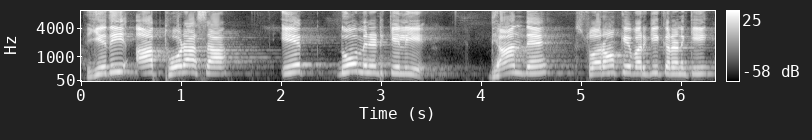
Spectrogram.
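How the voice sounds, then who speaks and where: A man's voice: extremely high pitch, fairly even intonation, slow, bright, forceful tone, clear, resonant tone, in a large hall. A male teacher giving an exam-prep grammar lesson, asking questions and answering them himself as he writes on a board. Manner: writes on a board while explaining.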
